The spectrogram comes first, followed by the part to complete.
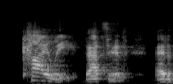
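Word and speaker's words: cisterna chyli: mr lee cisterna and it's not chili it's kylie that's it i had to think for a second everybody cisterna kylie uh is the way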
